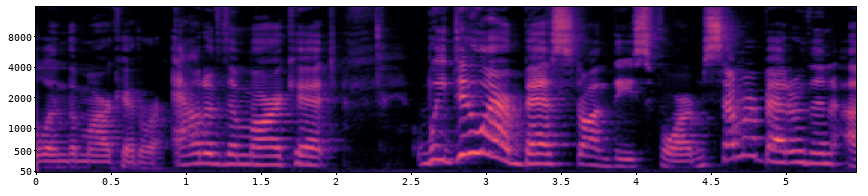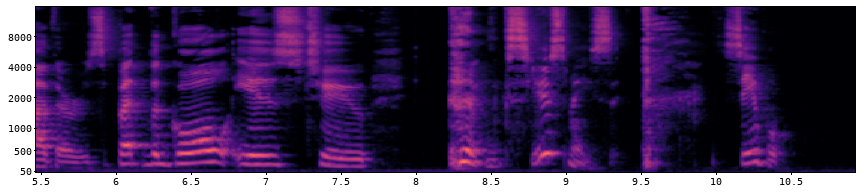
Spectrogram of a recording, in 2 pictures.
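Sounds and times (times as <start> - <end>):
speech: 0.0 - 10.5
person coughing: 9.5 - 9.9.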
